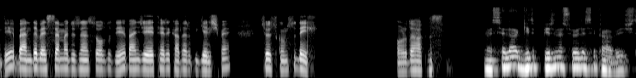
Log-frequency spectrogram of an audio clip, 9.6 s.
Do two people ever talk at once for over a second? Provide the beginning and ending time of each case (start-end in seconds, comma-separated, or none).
none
